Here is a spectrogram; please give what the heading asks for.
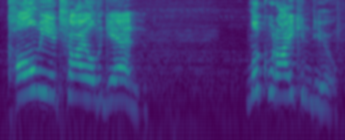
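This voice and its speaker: A woman's voice: sits high, expressive, measured pace, a bit bright, soft background music. A woman game streamer chatting casually and playfully, tossing teasing asides at the game as she plays. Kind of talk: casual live-stream chat while gaming.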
